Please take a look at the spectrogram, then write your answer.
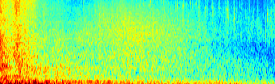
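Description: A fire spell cast in Hogwarts Legacy erupts with a loud whooshing burst that trails into a low, rumbling roar, fading gradually over several seconds with no voice over it.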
